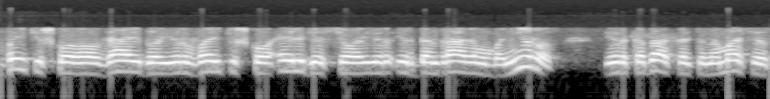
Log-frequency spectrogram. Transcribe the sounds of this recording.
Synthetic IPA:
ʋɐɪkʲɪʃkoːʋʲɛɪd̪oːɪɾʋɐɪkʲɪʃkoːʔɛlʲɡʲɛsʲoːɪɾɪrbʲɛnd̪ɾɑːʋʲɪmoːmɐnʲiɛɾoːs | ɪɾkɐd̪ɐkɐlʲt̪ʲɪnɐmɑsʲɪs

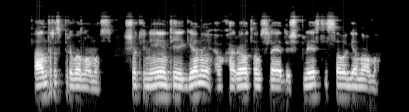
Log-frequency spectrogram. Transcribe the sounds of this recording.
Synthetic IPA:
ɐnˑt̪ɾɐspʲɾʲɪʋɐlˠʊmɐs | ʃoːkʲɪnʲeːjɛnʲt̪ʲɪɡʲiɛnɔɪɛʊxɐɾʲɔːt̪ɐmslʲɛˑɪd̪oɪʃʲsʲpʲlʲeːsʲt̪ʲɪsɑːʋoːɡʲɛnoːmɐ

